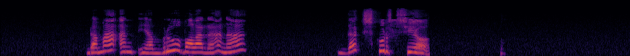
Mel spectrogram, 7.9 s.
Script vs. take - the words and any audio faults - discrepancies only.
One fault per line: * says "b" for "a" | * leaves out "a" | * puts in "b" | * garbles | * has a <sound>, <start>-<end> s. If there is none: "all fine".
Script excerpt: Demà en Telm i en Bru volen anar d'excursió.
* leaves out "Telm"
